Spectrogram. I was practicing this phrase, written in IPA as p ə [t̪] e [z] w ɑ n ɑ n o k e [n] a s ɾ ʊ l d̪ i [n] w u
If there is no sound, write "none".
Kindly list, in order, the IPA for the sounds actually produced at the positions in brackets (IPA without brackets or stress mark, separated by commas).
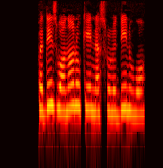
d̪, z, n, n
